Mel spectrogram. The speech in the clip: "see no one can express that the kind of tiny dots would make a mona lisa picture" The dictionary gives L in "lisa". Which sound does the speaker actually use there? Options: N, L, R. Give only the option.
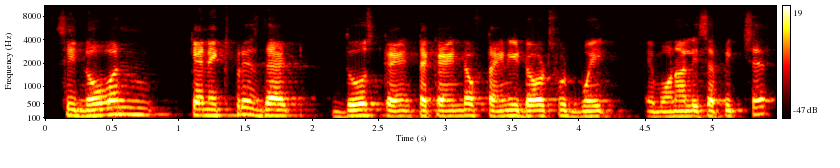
L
